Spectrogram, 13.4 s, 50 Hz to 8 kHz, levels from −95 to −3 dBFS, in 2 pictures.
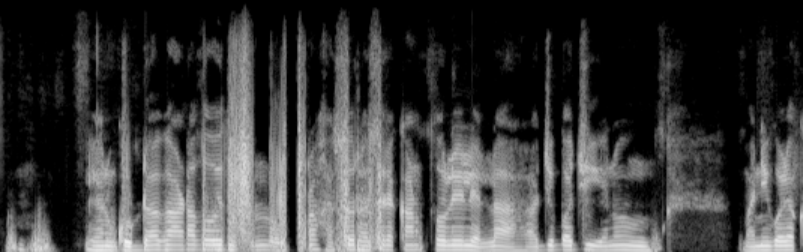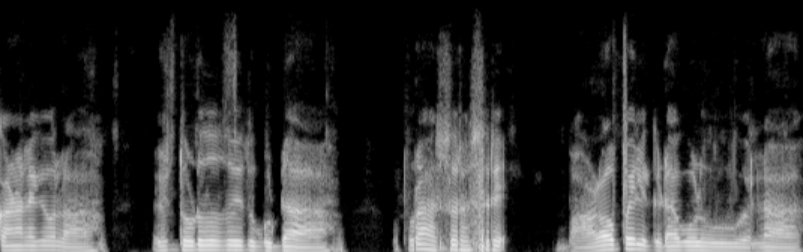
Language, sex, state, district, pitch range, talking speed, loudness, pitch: Kannada, male, Karnataka, Gulbarga, 125-145 Hz, 110 wpm, -17 LUFS, 135 Hz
